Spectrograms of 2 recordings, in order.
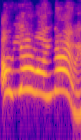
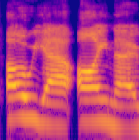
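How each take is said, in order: First: It is said in a happy, jolly tone. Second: It is said in a nasty, unpleasant tone.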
